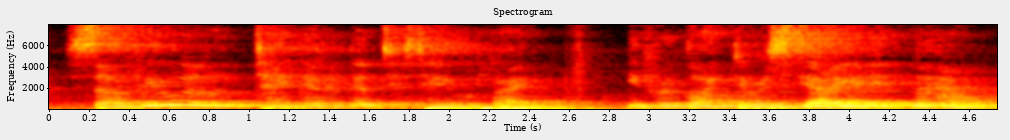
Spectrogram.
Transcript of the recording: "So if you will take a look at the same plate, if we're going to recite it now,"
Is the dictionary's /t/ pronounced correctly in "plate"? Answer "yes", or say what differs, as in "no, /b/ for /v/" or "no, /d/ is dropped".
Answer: no, /t/ is dropped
